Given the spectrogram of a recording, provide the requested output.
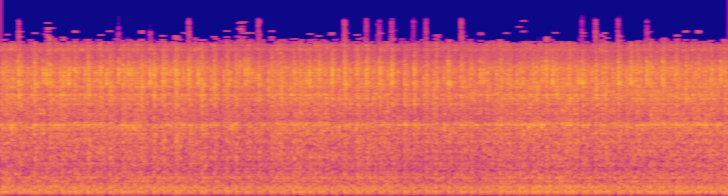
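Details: Homemade Muravey tricycle, first start after repair: busy, high-pitched two-stroke idle with a steady crackly buzz and no obvious knock, running evenly; normal idle.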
